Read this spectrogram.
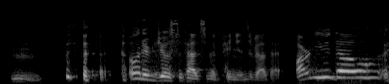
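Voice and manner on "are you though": much higher, loud sarcastic jab; mocking doubt. A narrator's reading. Joseph taunting his brothers, loud mock doubt. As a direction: needle them with disbelief.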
